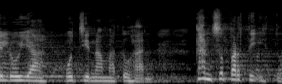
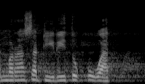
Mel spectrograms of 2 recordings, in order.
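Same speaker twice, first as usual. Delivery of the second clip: usual speaking voice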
